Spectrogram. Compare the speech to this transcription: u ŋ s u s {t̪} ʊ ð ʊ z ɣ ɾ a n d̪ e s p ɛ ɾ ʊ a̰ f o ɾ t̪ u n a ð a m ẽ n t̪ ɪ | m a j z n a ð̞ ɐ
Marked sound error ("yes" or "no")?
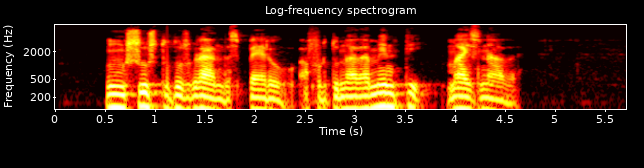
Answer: no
